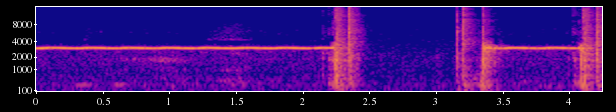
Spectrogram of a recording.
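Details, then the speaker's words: National Panasonic RS-612 cassette deck, about 1978, reassembled after service, playing a 3 kHz test-tape tone on the right channel only: a clean, steady beep without wobble, broken by tape clicks; playback speed sounds stable. "still only on the right hand channel but as i said that seems to vary so i'm not really sure what's going on there but we have a nice steady tone three or steady itch"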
